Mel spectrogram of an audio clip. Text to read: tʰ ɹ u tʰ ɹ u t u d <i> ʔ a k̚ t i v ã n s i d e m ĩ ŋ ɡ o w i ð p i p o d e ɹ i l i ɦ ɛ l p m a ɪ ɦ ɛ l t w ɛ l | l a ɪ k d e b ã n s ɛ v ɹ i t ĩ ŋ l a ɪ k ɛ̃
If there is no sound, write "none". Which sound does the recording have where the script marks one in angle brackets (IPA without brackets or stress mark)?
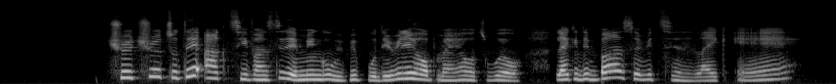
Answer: e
